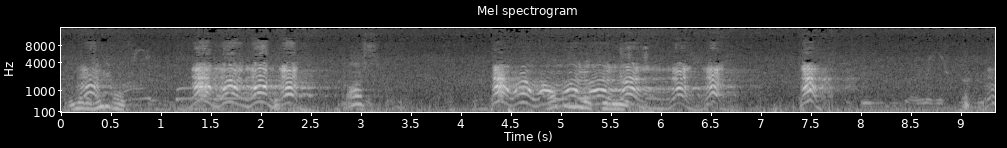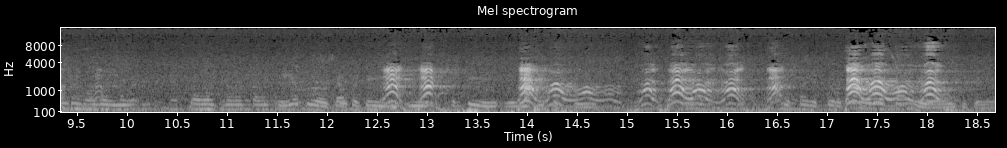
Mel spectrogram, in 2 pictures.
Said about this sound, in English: Now, this is somebody's dog.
